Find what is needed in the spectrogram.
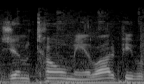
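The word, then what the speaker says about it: Thome: name is pronounced Jim Tomy a lot of people pronounce it th th to It's pronounced to me like in toe and me you know he was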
